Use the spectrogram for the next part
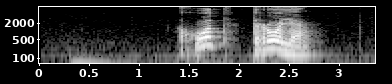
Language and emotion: Russian, positive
